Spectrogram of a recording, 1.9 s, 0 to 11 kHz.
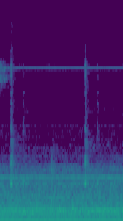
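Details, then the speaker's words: Galaxy 959B CB radio with econ box on bench: two sharp isolated relay clicks over steady hum; relay pulls in but radio never keys up. Cause unconfirmed; microphone suspected. "i hear a relay clicking inside of the econ box but it's not it's not making the radio key up"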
